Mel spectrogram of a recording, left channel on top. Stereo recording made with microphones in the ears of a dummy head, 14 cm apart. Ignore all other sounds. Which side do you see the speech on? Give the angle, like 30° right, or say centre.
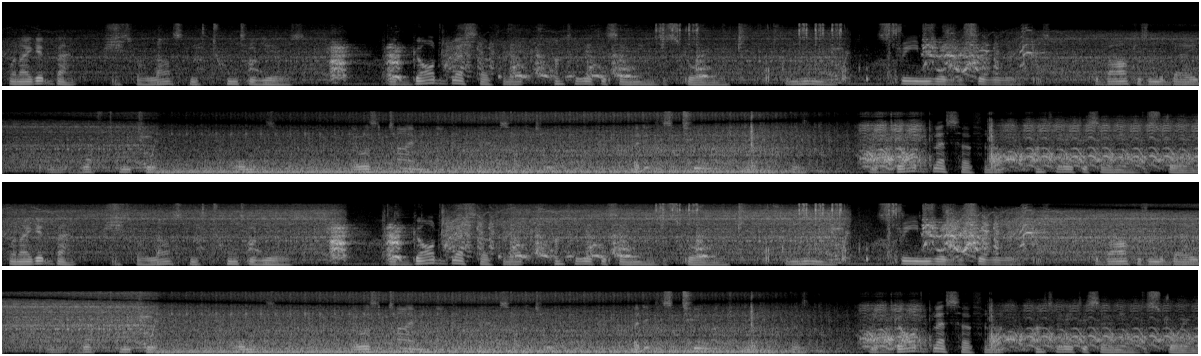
centre.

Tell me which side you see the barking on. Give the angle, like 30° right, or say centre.
20° right.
